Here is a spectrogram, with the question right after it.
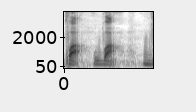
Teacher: दंत और ओष्ठ दोनों से निकलता है, दांत और ओंठ दोनों मिलते हैं, वाह। देखो दांत, इसको आप बोलिए वाह, तो दांत और ओंठ तीनों दोनों आपस में मिल जाते हैं, जैसे दंतोष्ठ, बस यही एक ऐसा वर्ण है, आप याद रखिए, दंतोष्ठ दोनों से मिलकर बनता है, ठीक है।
